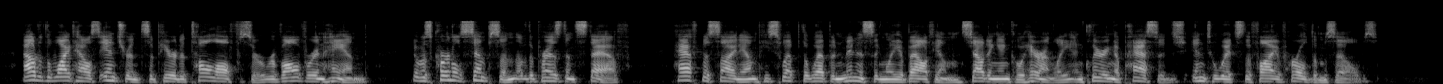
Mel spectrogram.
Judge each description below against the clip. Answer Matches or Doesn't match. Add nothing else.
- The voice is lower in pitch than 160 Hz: Matches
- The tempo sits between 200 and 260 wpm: Doesn't match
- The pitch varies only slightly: Doesn't match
